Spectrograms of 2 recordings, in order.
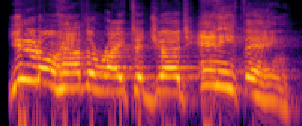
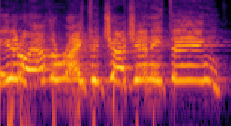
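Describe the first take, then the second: First: Said in the usual way. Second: Mock accuser, high pitched; mocking the world. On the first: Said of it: "repeats the line". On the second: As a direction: parody the critic's voice. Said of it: "the world wants to throw us".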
